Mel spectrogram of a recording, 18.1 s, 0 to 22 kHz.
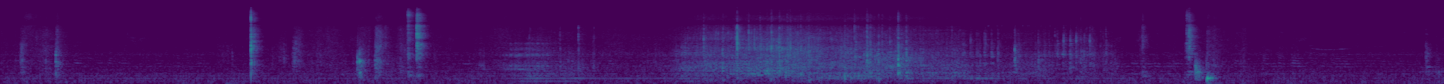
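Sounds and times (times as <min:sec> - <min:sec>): model train wheels rattling on track: 0:08.1 - 0:14.0.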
